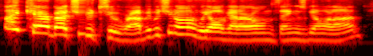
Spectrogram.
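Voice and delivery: hammed-up defensive affection; mock placating. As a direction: placate a pretend needy partner. Placating the mock upset girlfriend.

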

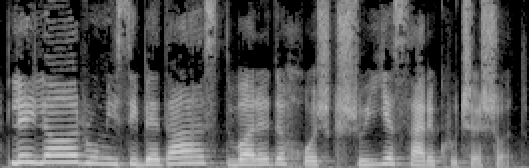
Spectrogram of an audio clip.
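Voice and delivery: plain reading voice

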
